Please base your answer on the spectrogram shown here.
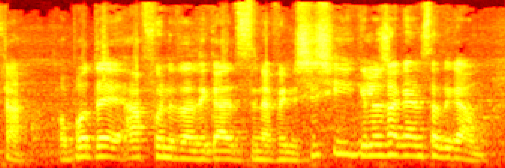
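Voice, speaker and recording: A man's voice: fairly high pitch, lively intonation, fairly bright tone, a little hiss or hum. A man acting a husband in a TV drama, defensive and dismissive. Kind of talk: acted TV drama dialogue.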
